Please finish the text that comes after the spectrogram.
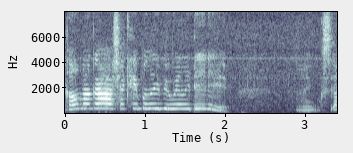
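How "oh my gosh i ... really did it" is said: high, fast shocked mock yell of the friend. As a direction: squeal the disbelief like the stunned friend. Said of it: "she started yelling like".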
